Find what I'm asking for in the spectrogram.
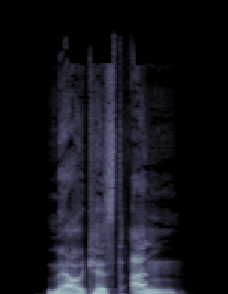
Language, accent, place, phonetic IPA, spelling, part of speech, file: German, Germany, Berlin, [ˌmɛʁkəst ˈan], merkest an, verb, De-merkest an.ogg
- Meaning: second-person singular subjunctive I of anmerken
